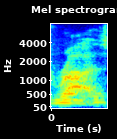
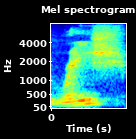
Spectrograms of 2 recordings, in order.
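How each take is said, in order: First: The name ends with a 'z' sound. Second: The name ends with an 'sh' sound. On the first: This is the speaker's personal habit. "I pronounce it as Raz" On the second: This is the official pronunciation. "the pronunciation for Ra's is actually Raish"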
